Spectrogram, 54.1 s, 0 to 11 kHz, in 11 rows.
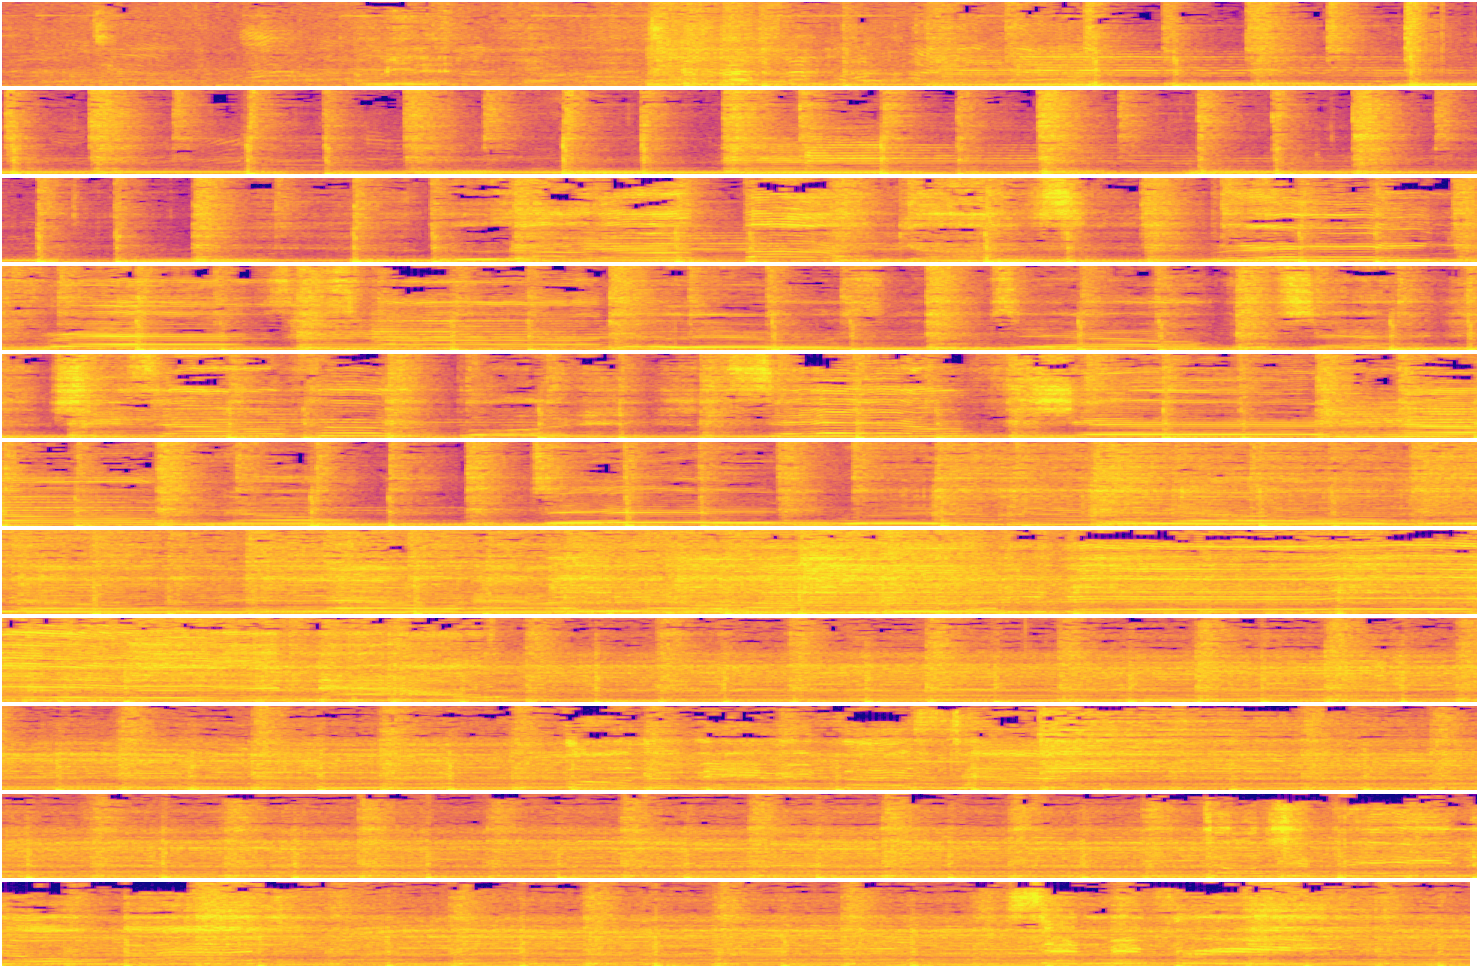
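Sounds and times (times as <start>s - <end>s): bass guitar: 0.0s - 54.0s
drum kit: 2.1s - 54.0s
electric guitar: 2.1s - 54.0s
man singing lead vocal: 11.2s - 36.3s, 41.1s - 43.3s, 48.1s - 50.4s, 52.4s - 54.0s.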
